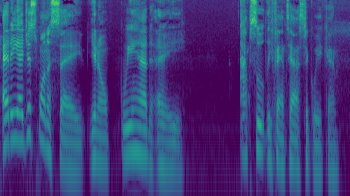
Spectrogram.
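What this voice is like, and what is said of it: Hoarse, worn-out voice. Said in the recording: “As you can hear, my voice is destroyed. ... my voice is destroyed.”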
